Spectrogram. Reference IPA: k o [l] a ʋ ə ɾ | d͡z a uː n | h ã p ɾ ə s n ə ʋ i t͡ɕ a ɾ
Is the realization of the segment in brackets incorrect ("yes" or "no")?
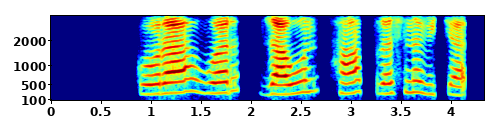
yes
